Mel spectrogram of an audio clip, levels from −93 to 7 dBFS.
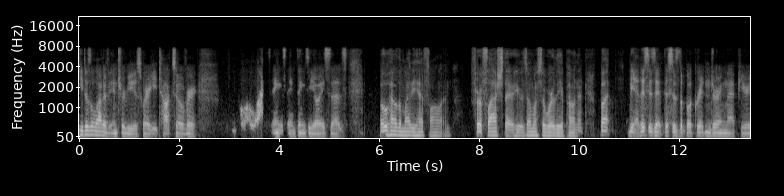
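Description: The whole clip carries Speex codec damage, a plainly hoarse, noisy CELP texture at around 16.8 kbps. From 2.93 to 4.62 s the speech dips hard, down by roughly 30 dB for about one and a half seconds in all, likely speech suppressed in double talk by an echo canceller.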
